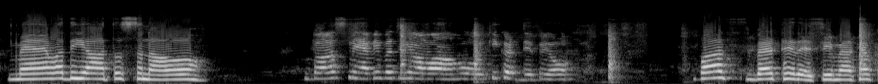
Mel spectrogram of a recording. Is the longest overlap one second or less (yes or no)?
yes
